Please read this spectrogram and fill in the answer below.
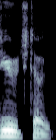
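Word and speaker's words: UGETube: a place called ug2 you would pronounce as huge tube but it's u g e tube it's like a u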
